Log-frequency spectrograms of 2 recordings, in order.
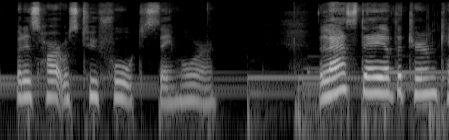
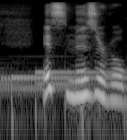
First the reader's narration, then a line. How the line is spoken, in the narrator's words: groaned poor Bertie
